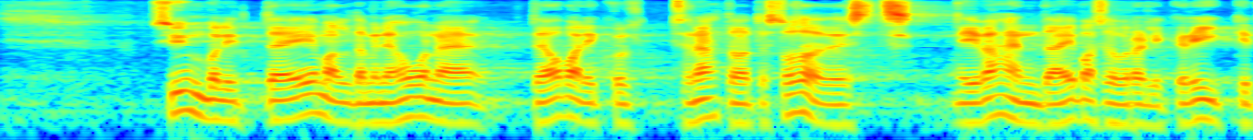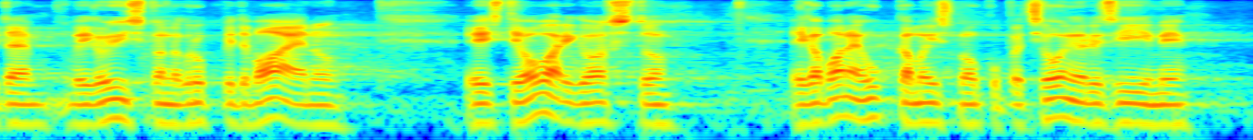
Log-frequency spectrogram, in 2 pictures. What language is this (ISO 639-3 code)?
est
